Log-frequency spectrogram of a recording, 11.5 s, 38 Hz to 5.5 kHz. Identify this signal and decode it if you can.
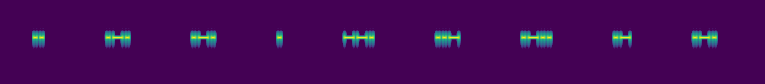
Morse code, heard as a keyed tone, about 25 wpm, spaced as for 8 wpm, 600 Hz. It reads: IRREGULAR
